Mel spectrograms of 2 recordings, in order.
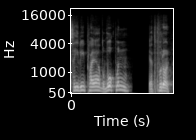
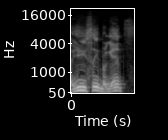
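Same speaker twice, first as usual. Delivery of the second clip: put-on young girl's voice; 6 dB quieter than usual. Retelling a random girl who came up once, imitating her voice. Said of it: "I'm mimicking her. ... That's how she sounded. It's exactly her voice".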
